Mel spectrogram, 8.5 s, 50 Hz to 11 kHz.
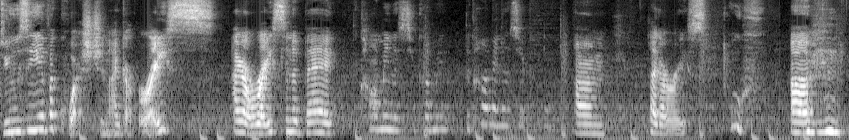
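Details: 23-year-old woman diagnosed with mild Tourette syndrome at age 12, on pimozide, with more motor than vocal tics, producing vocal tics mid-answer; one tic has lasted about a year; vocal tics (Tourette syndrome).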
